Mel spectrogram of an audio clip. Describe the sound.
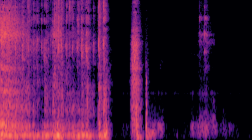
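Clattering keystrokes on a computer keyboard: a dense run of rapid typing, then a pause and a few scattered, isolated clicks.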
